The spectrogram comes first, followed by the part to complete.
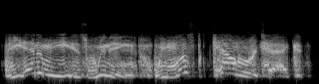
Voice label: pilot tickets lead continue enemy, english; War Thunder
